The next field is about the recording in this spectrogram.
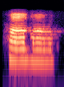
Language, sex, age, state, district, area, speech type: Sindhi, female, 30-45, Gujarat, Surat, urban, conversation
